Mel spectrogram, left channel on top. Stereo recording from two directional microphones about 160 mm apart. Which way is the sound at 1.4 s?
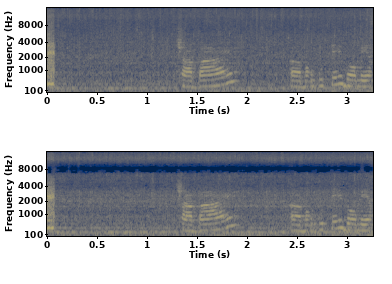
15° left (ahead or behind).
